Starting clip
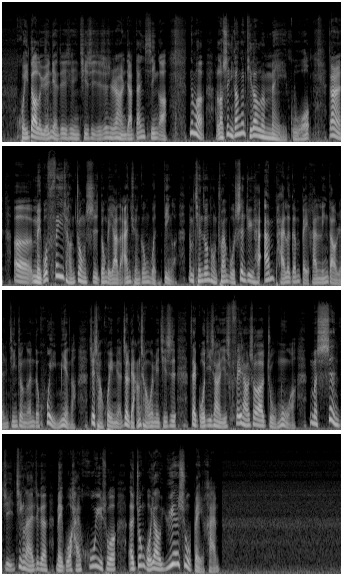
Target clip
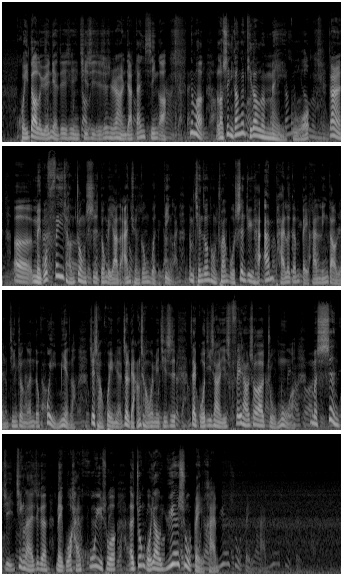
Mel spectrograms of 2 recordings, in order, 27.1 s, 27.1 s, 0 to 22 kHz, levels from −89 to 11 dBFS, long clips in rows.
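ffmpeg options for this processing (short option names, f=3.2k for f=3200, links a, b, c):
-filter_complex "[0:a]asplit=2[a][b];[b]adelay=1006,lowpass=f=1.5k:p=1,volume=-17.5dB,asplit=2[c][d];[d]adelay=1006,lowpass=f=1.5k:p=1,volume=0.27[e];[c][e]amix=inputs=2:normalize=0[f];[a][f]amix=inputs=2:normalize=0,adynamicequalizer=threshold=0.00355:dfrequency=6200:dqfactor=0.7:tfrequency=6200:tqfactor=0.7:attack=5:release=100:ratio=0.375:range=3.5:mode=boostabove:tftype=highshelf,volume=-6dB"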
